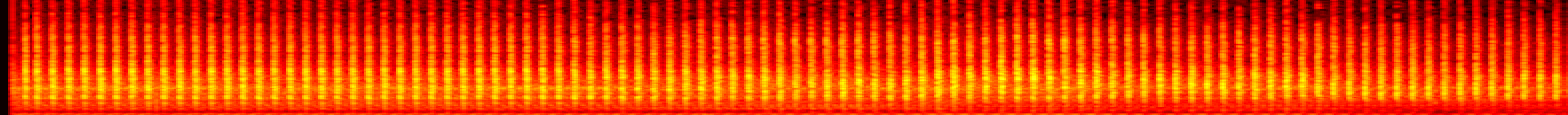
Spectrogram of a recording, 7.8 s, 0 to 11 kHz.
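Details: 2003 Subaru WRX at idle: sharp, regular metallic ticking keeping pace with engine speed; engine knocking, cause unknown.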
